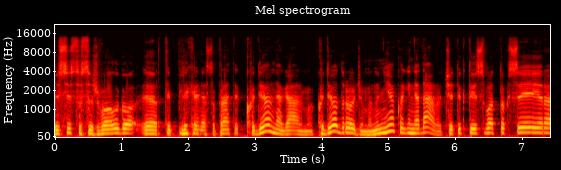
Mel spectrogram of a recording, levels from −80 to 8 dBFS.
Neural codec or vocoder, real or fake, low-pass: none; real; 14.4 kHz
